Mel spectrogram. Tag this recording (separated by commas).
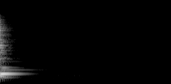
Cowbell, Bell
